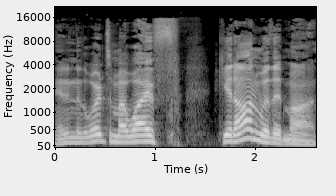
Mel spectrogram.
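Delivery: put-on Jamaican accent. Quoting the Jamaican mayor's speech from the movie, Jamaican accent. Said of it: "your jamaican accent is like spot on".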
